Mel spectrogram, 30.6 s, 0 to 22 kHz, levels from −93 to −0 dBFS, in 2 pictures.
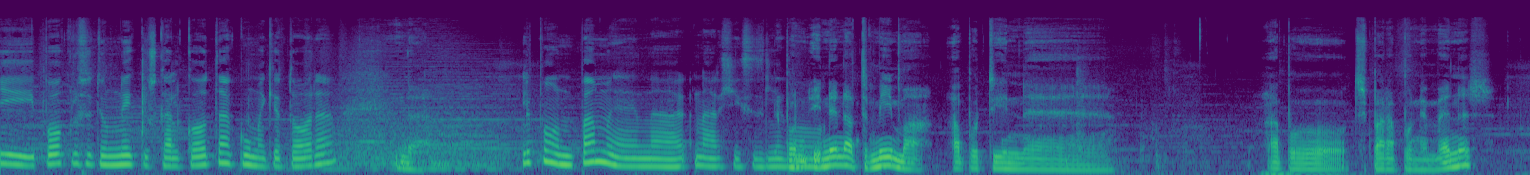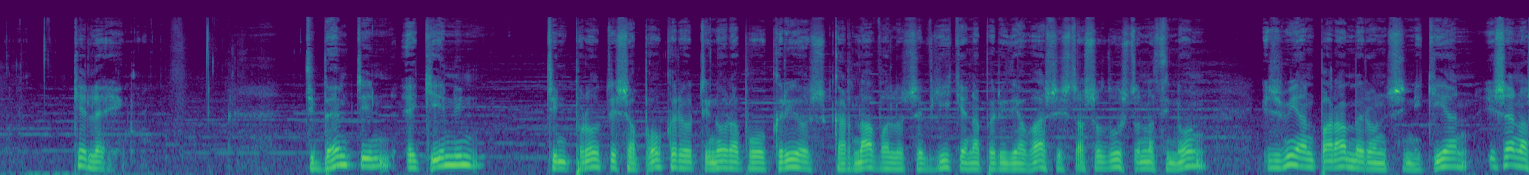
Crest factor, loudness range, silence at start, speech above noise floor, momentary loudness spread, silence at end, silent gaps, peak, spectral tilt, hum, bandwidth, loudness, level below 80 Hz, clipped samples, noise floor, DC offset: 18 dB; 8 LU; 0 s; 29 dB; 13 LU; 0 s; none; -12 dBFS; -6.5 dB/octave; none; 15.5 kHz; -31 LUFS; -56 dBFS; under 0.1%; -58 dBFS; under 0.1%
